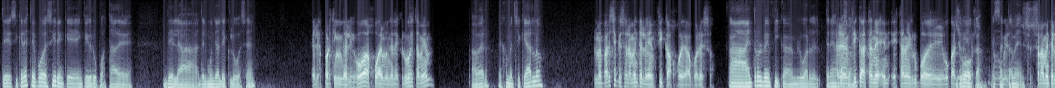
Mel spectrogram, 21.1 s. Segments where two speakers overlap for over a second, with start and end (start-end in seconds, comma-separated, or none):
19.1-20.6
